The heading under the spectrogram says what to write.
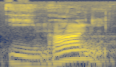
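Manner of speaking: ordinary talk, nothing marked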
